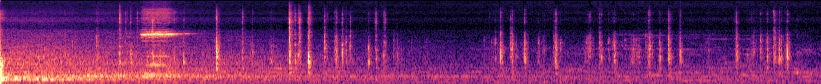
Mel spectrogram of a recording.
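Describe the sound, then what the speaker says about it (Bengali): Keys clatter on a computer keyboard as a full name is typed in English into an online old-age allowance application form, in quiet irregular bursts with pauses, plus a brief high electronic beep early on; no talk. "আমি সম্পূর্ণ নাম ইংরেজিতে লিখব"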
